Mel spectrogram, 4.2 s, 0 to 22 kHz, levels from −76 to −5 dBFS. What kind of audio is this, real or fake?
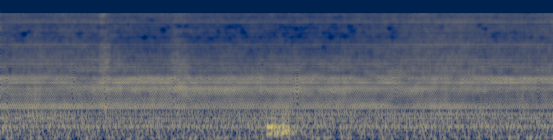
fake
